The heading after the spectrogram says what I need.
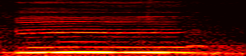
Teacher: So at any time, if I stop the air flow, if I plug my nose, I can't make this sound anymore. So I'm going /m/, I can't make that sound anymore, right? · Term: nasal sounds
